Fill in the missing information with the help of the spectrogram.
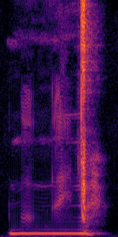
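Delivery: a big squeaky smooch; kiss for the baby. Acted. Villain dad showering his baby with kisses, high squeaky smooch.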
